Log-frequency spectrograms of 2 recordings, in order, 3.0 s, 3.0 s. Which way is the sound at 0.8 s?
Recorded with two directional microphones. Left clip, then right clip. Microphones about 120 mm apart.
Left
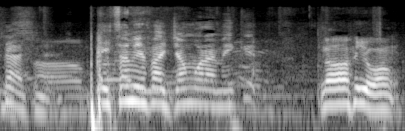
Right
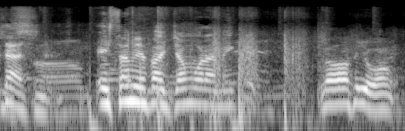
45° right (ahead or behind).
